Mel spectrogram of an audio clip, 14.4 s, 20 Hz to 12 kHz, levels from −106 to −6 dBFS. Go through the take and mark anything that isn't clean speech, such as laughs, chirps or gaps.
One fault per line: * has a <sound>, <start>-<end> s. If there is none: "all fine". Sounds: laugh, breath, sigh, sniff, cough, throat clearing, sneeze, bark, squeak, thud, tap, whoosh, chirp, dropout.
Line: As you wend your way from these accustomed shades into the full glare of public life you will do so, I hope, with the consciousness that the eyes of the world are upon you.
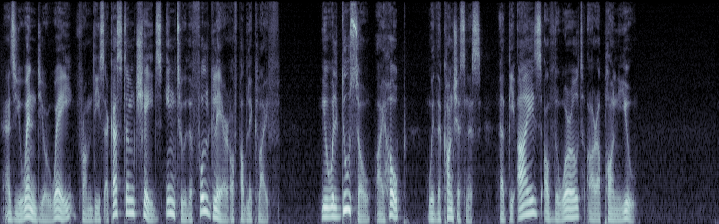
all fine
